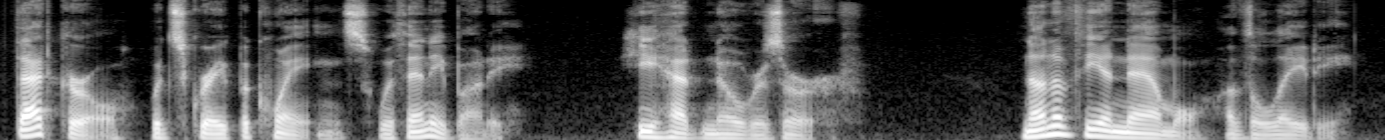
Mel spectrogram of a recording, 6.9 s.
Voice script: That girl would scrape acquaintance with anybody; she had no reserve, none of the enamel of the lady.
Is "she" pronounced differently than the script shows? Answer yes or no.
yes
